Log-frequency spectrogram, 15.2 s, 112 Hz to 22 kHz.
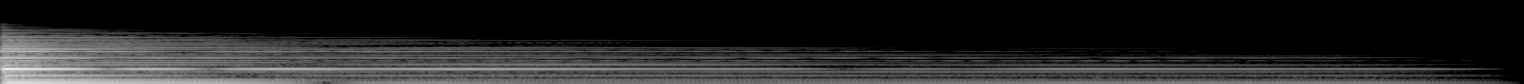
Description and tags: Usyd Piano Chords 01
Assorted chord oneshots played on a piano that I found at the University Of Sydney back in 2014.
Sorry but I do not remember the chords and I am not musical enough to figure them out for the file names, but they are most likely all played on the white keys.
chords, keys, piano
